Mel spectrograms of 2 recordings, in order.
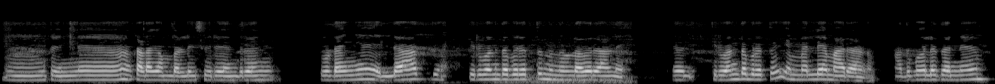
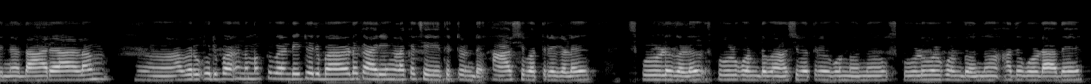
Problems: low volume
